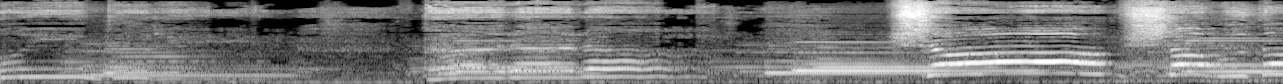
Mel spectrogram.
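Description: A woman singing a Bengali song to electric guitar accompaniment, in phrases that slide into their notes, with one long held note in the second half.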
